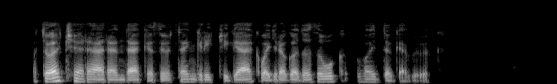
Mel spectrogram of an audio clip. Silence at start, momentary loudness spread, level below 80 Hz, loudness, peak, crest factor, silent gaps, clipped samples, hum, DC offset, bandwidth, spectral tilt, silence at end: 0.35 s; 14 LU; -66 dBFS; -23 LUFS; 0 dBFS; 22 dB; 3.51-3.56 s; under 0.1%; none; under 0.1%; 7.6 kHz; -6 dB/octave; 1.3 s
